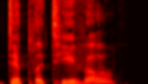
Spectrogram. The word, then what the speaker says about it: Diplateevo: is it Diplativo? – That is correct.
